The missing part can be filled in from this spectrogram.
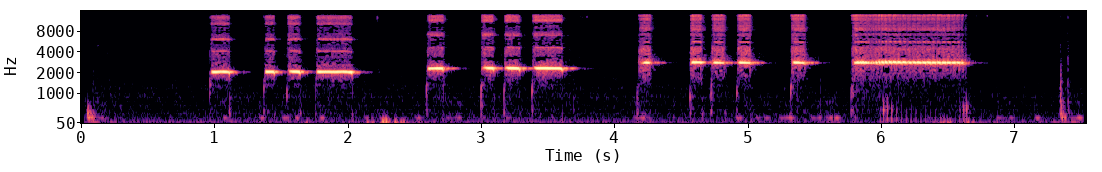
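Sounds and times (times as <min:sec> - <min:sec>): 
straw whistle in G: 0:01.0 - 0:06.8.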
